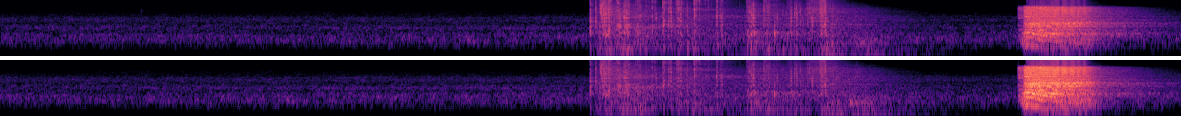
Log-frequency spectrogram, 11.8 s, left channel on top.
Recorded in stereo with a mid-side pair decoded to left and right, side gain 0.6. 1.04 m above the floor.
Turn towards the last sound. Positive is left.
turn(degrees=-35)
